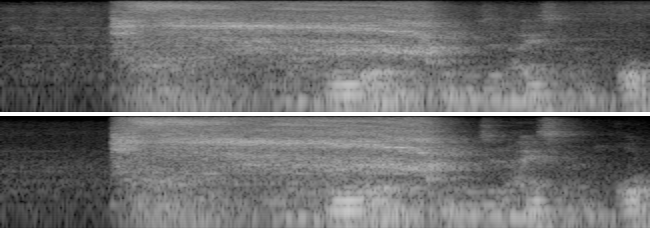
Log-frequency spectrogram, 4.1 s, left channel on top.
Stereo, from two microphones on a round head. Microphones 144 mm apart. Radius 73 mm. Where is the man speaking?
60° right (ahead or behind), 0.9 m.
